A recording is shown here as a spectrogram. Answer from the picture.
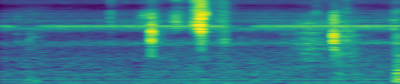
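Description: A few light, sharp clicks from the wire clasp and stopper of a swing-top beer bottle being worked by hand, the strongest about halfway through.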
